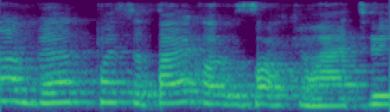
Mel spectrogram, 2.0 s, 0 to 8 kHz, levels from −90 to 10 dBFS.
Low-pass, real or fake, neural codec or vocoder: 7.2 kHz; real; none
